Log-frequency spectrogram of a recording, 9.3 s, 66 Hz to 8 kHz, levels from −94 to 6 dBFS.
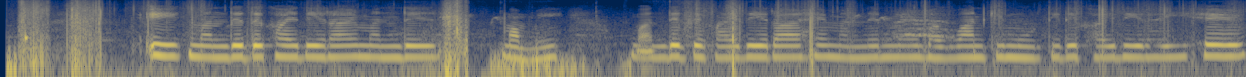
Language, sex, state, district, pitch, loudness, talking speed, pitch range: Hindi, female, Bihar, Purnia, 230 Hz, -21 LUFS, 140 wpm, 230-235 Hz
